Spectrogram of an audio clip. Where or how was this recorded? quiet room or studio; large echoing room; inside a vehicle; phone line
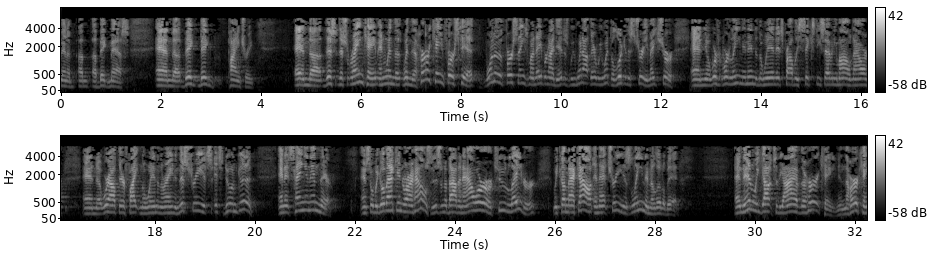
large echoing room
